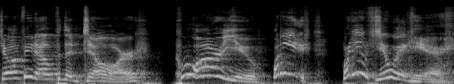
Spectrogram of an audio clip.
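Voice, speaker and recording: A man's put-on character voice at an extremely high pitch and a moderate pace, with audible echo. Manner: frightened, scared.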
